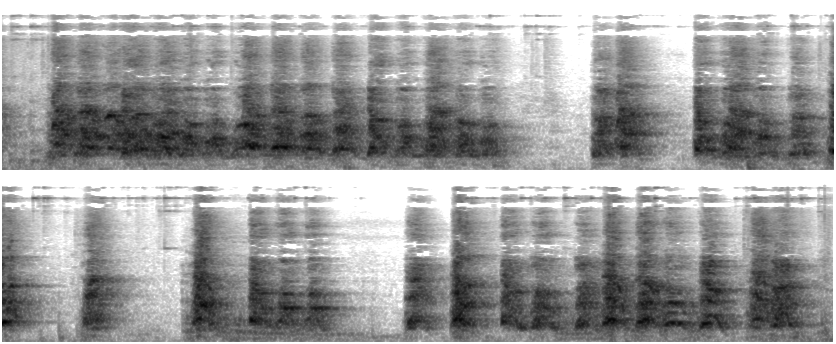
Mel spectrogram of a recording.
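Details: Dogs barking excessively during rough housing, ahead of a trainer's correction; long runs of rapid, rough barks pile into near-continuous volleys, broken by brief silences around four and nine seconds.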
